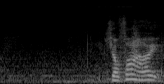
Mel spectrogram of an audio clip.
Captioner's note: Fong speaking foreign language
